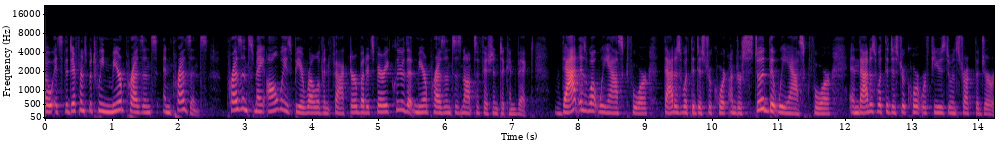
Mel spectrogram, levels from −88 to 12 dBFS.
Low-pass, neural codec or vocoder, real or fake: 7.2 kHz; none; real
